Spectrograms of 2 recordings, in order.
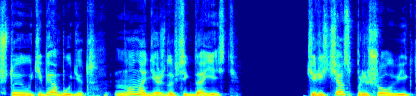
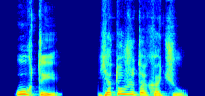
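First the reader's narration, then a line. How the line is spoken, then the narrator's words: Exclaimed. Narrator (Russian): воскликнул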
